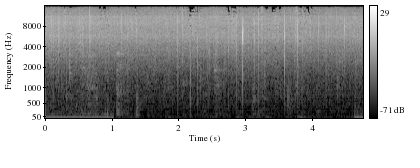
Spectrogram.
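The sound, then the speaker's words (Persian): Meat frying in oil in a pan for bean rice, a steady soft sizzle with scattered crackles and small pops throughout, with no talk. “برای اینکه اصاره گوشت خارج نشه مزش حفظ بشه سه چهار دقیقه سرخ بشه بسه حواستون باشه نسوزه”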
